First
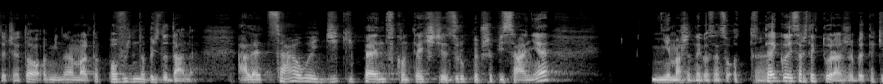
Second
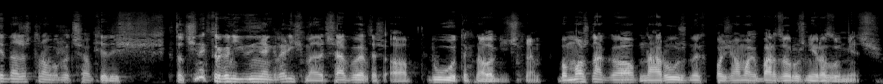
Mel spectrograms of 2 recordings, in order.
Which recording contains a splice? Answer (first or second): second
